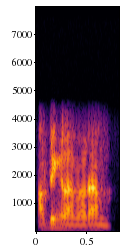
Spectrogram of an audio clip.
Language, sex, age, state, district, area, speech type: Tamil, male, 45-60, Tamil Nadu, Viluppuram, rural, conversation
